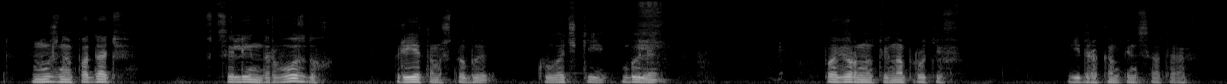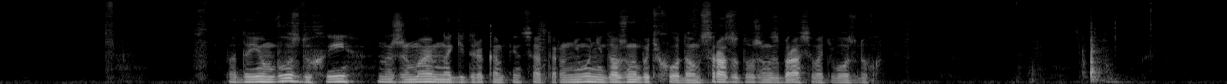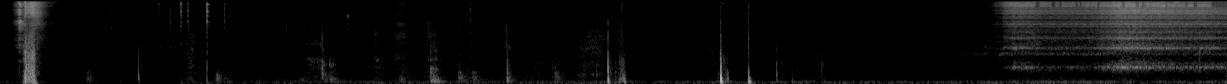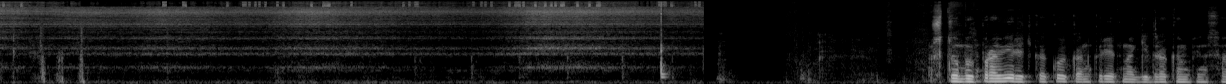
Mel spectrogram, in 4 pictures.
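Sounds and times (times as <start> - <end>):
compressed air hissing: 34.2 - 43.9.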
